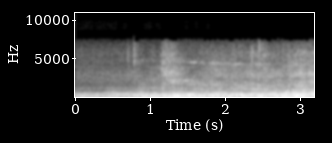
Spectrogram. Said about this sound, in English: The train!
